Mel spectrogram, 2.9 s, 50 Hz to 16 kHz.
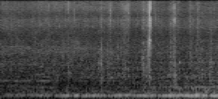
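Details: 1994 Land Rover Defender 90 4.6 V8 at idle: uneven, lumpy rough idle with a light tapping about three per second and vibration over a low rumble; cause unclear.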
